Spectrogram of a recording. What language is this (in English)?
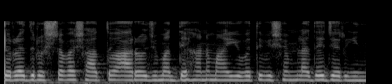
Telugu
